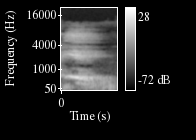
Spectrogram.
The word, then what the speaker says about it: aisle: उसके बाद आया ये AISLE, इसको प्रोनाउंस करते हैं इल, ठीक है।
